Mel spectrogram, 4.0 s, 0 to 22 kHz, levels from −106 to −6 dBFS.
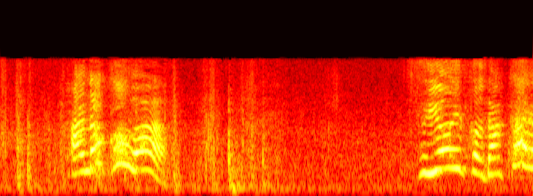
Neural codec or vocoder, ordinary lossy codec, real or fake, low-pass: none; AAC, 32 kbps; real; 7.2 kHz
